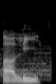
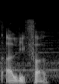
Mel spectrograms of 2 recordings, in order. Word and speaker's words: Ali: the Williams driver in P2 is called Ali so not alifa yeah I'm making that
